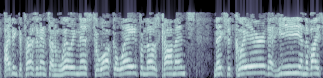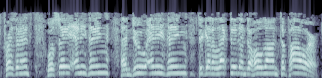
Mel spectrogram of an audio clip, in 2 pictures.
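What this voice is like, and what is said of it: Silly imitation of a politician's voice. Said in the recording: “I'm just reading it in my silly Kerry voice.”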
